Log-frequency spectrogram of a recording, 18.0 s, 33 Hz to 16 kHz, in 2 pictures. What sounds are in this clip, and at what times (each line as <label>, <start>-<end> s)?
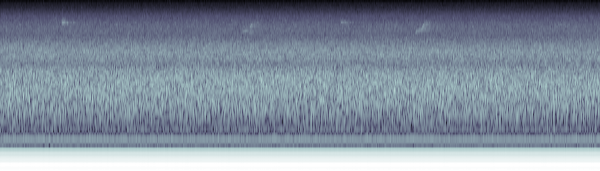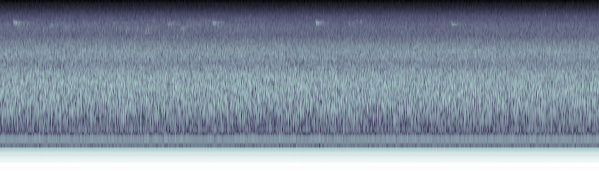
Pacific-slope Flycatcher call, 0-10 s
Pacific Wren song, 10-14 s
Pacific-slope Flycatcher call, 12-16 s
